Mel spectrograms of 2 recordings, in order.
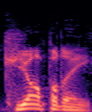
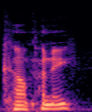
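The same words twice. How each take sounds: First: It is said in a big, exaggerated announcer voice. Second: It is said in a plain, normal speaking voice. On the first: "You say it as company. That coming pronunciation" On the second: "You don't say the word company"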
